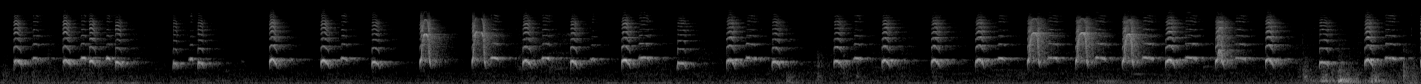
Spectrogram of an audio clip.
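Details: Indoor ferret bounding like a dog, producing a long series of rhythmic, high, harmonic squeaks at about two per second, some louder and broader bursts among them.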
